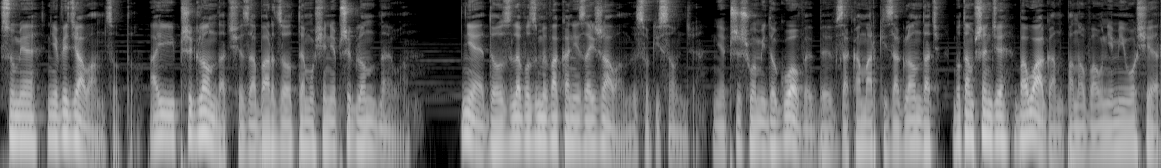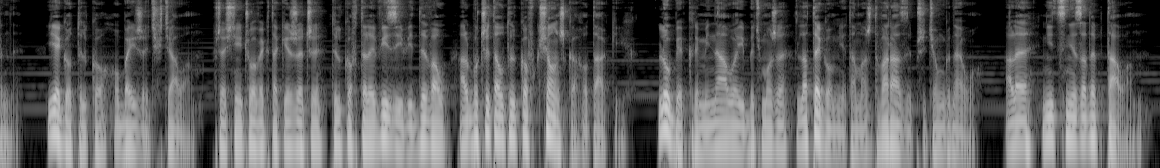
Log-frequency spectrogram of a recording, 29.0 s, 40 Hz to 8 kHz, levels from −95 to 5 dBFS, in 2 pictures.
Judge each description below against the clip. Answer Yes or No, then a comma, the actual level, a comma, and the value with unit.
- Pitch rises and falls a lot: No, average, 4.6 semitones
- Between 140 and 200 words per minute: Yes, average, 155 wpm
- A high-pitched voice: No, very low, 85 Hz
